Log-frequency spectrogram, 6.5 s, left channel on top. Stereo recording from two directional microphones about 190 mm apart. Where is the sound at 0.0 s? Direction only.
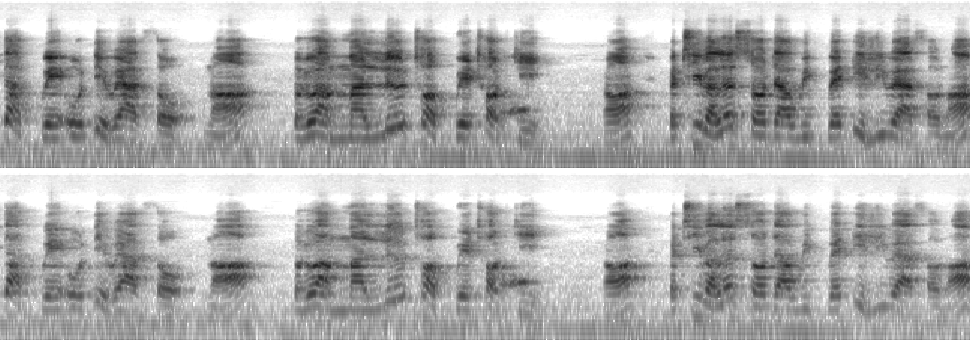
35° left (ahead or behind).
